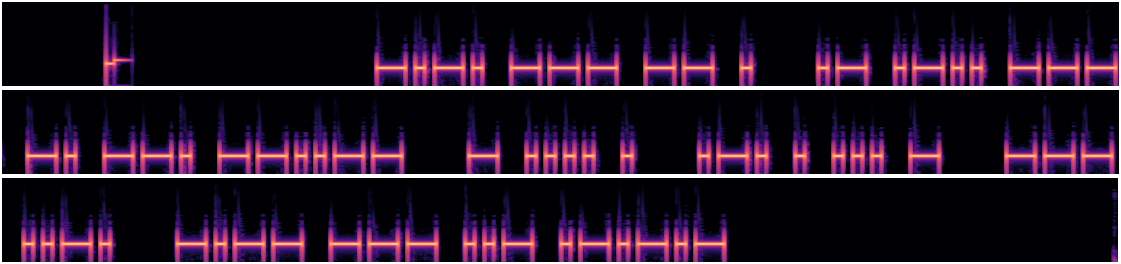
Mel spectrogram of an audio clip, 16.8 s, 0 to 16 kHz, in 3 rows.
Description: Morse code, heard as a keyed tone, about 25 wpm, 700 Hz. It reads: COME ALONG, THE REST OF YOU.
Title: Sentences from Top 700 Words 25wpm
